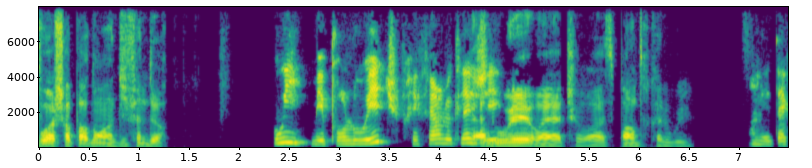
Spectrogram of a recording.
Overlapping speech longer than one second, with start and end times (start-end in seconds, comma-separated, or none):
none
